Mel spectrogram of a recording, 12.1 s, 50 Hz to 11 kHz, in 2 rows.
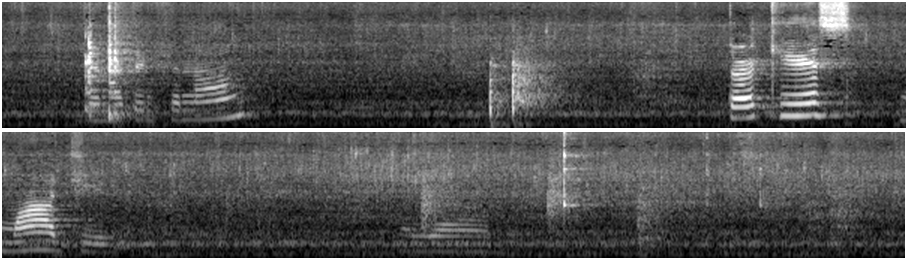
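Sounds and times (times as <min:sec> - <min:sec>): food frying in pot: 0:00.0 - 0:12.0.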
